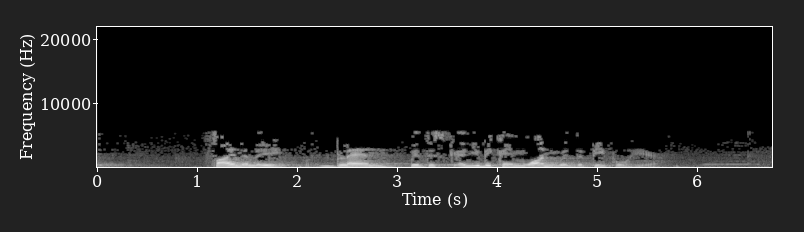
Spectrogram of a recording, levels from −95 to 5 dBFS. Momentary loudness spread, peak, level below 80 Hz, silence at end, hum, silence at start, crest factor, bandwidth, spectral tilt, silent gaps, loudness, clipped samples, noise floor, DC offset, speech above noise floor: 18 LU; -4 dBFS; -50 dBFS; 0.95 s; none; 0 s; 18 dB; 5.8 kHz; -6.5 dB/octave; none; -21 LUFS; under 0.1%; -56 dBFS; under 0.1%; 35 dB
